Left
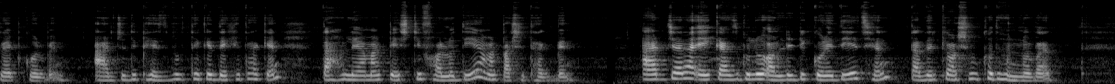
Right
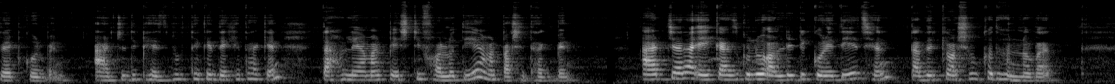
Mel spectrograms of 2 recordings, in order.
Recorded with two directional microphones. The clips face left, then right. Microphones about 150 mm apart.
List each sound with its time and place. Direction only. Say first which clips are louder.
0.0 s a woman's voice: even; 5° left (ahead or behind)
